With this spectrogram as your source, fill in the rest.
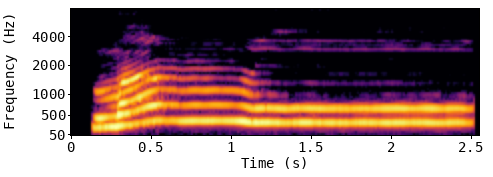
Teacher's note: واو ساکن سے پہلے پیش ہے، یعنی حروف مدہ ہے، واو مدہ ہے، اس کو ہم نے ایک الف کے برابر کھینچ کر پڑھنا ہے۔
